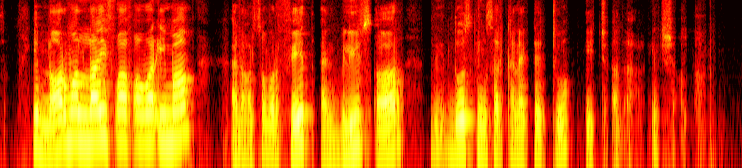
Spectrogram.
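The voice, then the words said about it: Loud, shouting delivery. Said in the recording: “I'm shouting.”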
